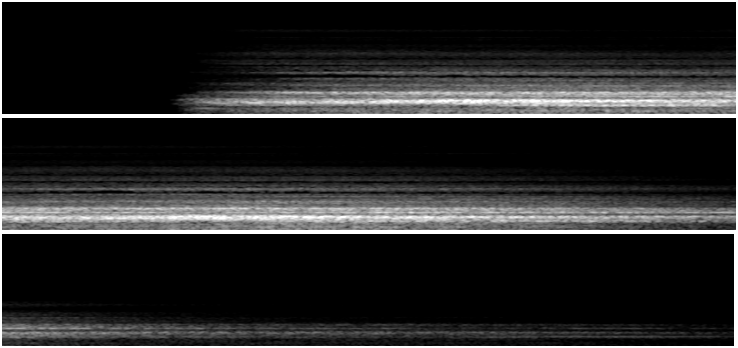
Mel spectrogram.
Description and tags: Drone created by convoluting an artillery gunshot with some weird impulse responses.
